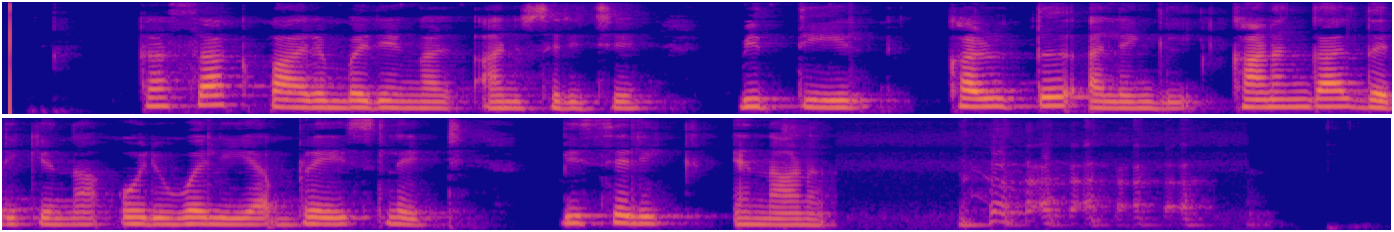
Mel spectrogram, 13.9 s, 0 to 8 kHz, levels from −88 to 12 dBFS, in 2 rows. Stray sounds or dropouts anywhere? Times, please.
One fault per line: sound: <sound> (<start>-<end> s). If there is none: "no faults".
sound: laugh (11.7-13.0 s)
